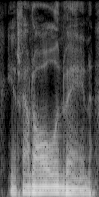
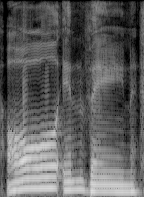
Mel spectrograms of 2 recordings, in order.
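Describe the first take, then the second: First: Said in the usual way. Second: Higher, louder, slowly drawn; anguished cry. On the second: A narrator's reading. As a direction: stretch out all in despair. Repeat escalates.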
